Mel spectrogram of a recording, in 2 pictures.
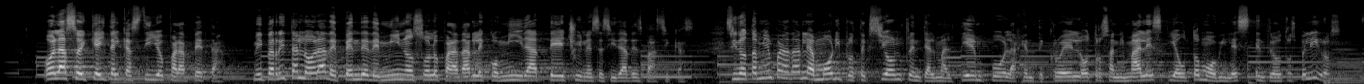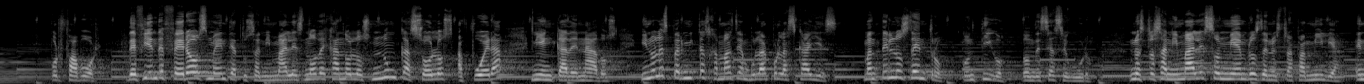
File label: PSA Spanish; Kate Del Castillo; peta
